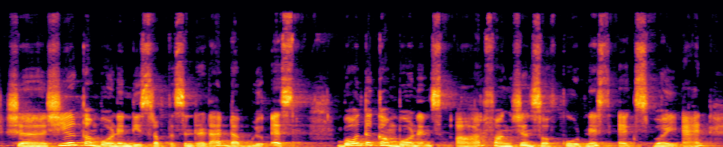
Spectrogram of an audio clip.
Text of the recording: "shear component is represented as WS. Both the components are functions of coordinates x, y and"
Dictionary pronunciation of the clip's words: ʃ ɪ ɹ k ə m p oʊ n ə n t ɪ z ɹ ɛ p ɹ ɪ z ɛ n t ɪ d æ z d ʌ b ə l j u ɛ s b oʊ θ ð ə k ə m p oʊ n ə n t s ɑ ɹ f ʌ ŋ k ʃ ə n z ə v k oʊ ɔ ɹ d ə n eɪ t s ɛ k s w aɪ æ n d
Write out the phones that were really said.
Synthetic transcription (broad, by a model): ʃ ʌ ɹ k ə m p oʊ n ə n t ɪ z ɹ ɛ p ɹ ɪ s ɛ n t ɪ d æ d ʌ b l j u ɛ s b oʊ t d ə k ə m p oʊ n ə n t s ɑ ɹ f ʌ ŋ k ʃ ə n s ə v k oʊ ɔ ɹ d n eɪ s ɛ k s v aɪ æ n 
